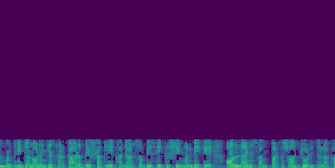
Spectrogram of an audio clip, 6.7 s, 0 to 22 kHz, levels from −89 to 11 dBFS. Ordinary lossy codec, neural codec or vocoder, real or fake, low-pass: none; none; real; 3.6 kHz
